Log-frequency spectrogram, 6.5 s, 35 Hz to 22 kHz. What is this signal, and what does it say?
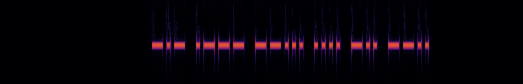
Morse code, heard as a keyed tone, about 26 wpm, 700 Hz. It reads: KJ7HDZ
